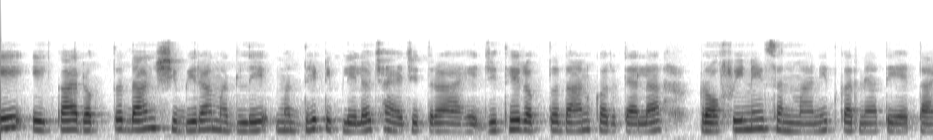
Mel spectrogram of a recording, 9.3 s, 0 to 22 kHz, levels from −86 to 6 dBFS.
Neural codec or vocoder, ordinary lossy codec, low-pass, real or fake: none; none; 7.2 kHz; real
